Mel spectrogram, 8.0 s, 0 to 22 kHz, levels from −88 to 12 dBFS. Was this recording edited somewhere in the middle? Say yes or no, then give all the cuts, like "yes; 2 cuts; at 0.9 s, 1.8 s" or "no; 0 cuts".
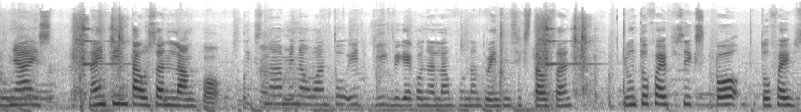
yes; 1 cut; at 2.5 s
